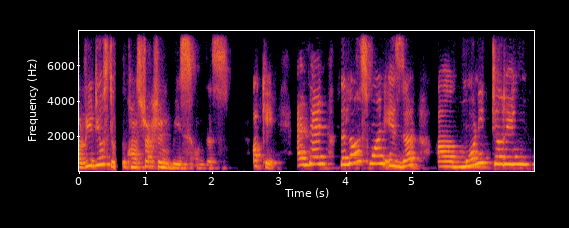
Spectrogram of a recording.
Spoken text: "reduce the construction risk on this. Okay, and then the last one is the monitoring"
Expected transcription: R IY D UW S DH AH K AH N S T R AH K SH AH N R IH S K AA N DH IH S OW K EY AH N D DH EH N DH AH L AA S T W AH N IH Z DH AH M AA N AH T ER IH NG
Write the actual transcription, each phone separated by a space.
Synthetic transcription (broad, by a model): R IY D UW S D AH K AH N S T R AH K SH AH N W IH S AA N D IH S OW K EY AH N D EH N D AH L AA S T W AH N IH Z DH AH M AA N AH T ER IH NG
